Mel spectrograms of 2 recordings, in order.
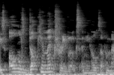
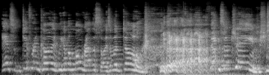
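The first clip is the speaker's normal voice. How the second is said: high, giggly flustered nerd; laughing nerd; 13 semitones higher, 4 dB louder, slower than usual. Acted. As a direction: laugh it off awkwardly.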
